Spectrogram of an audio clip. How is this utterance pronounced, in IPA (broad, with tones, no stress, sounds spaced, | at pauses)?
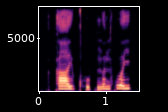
k aː˧ j kʷʰ ɐ˨ p̚ ŋ ɵ˧ n kʷ ɐ˥ j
